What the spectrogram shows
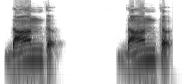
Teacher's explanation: दांत, इसमें भी आप देख रहे हैं दा के ऊपर विशेष जोर देकर बोला जा रहा है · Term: अनुस्वार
